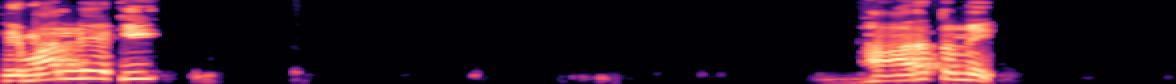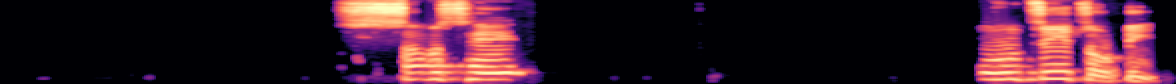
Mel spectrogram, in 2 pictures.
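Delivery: word groups with long pauses between; dictation. Shown as a demonstration. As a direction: dictate for note-taking, phrase by phrase. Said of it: "note लगा करके हम लिख सकते हैं". (श्रुतलेख की तरह रुक-रुक कर)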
